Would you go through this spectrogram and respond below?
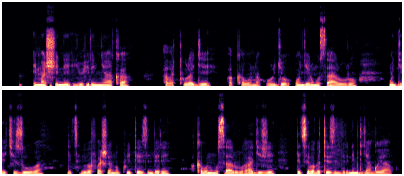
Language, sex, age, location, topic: Kinyarwanda, male, 25-35, Nyagatare, agriculture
